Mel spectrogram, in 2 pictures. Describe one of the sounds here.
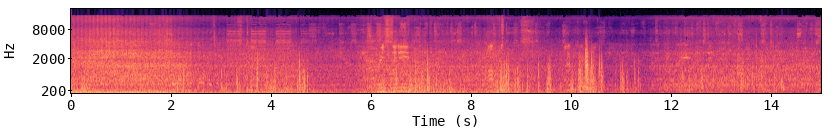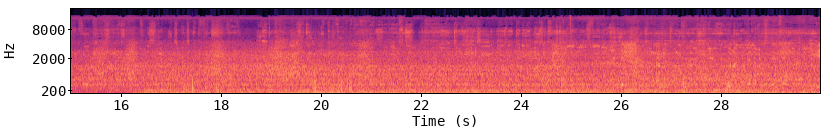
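A car engine hums steadily from inside a moving car.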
